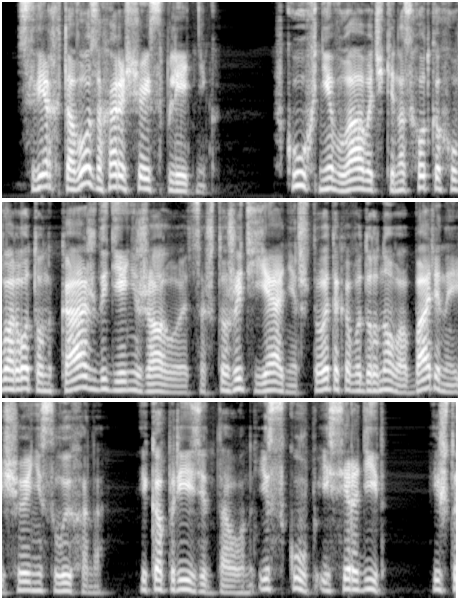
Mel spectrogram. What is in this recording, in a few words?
Recorder; Запись на профессиональный рекордер; Honor Choice Earbuds Clip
